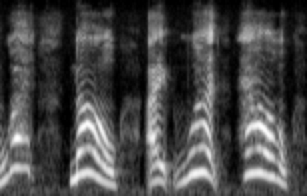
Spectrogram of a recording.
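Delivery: stunned, high, very slow, drawn-out disbelieving scream. Acting out getting a shocking phone call: screaming in shock. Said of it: "because you're screaming".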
